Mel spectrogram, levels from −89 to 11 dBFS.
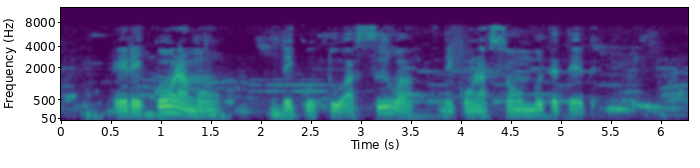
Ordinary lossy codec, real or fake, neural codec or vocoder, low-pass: AAC, 48 kbps; real; none; 7.2 kHz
